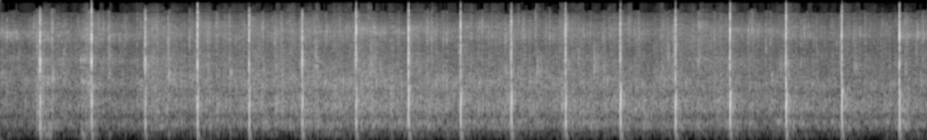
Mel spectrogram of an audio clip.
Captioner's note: audience applauding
